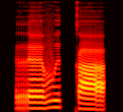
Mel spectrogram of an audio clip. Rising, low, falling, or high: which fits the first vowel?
low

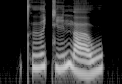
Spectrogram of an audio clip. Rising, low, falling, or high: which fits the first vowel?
rising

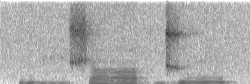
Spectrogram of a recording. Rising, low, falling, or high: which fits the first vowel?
low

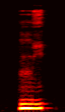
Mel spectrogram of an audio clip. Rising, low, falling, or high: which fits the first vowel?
rising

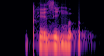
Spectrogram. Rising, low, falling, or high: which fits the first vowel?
falling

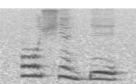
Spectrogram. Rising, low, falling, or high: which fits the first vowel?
high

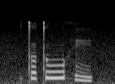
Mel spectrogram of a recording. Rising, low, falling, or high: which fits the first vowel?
high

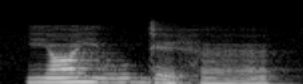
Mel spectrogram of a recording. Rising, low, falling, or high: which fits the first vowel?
high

